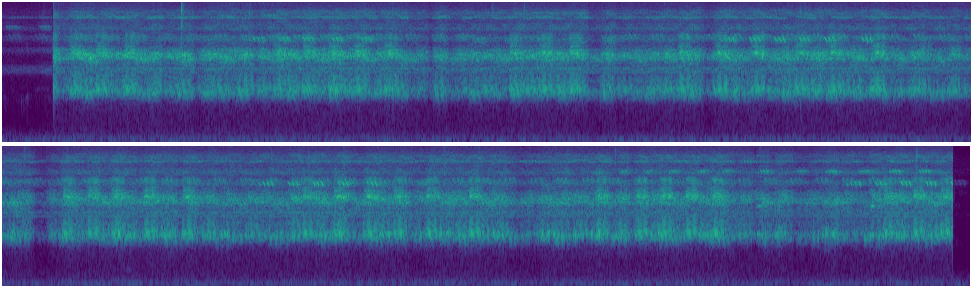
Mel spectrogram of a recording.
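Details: Many small frogs croak together in a continuous, shrill, rattling chorus. One short gap breaks it midway before the calling resumes at full strength.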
